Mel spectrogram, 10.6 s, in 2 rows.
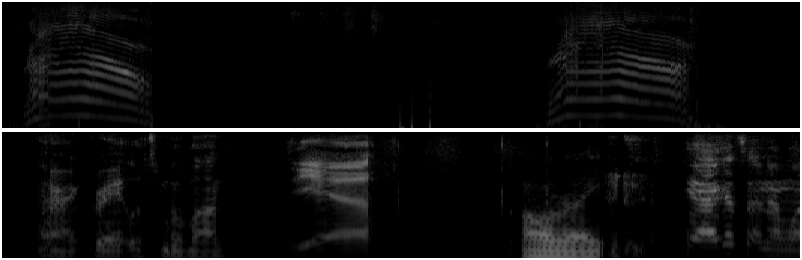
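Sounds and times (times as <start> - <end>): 
cat meowing: 0.1 - 1.1, 3.6 - 4.7
speech: 6.3 - 7.8, 8.8 - 10.6.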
